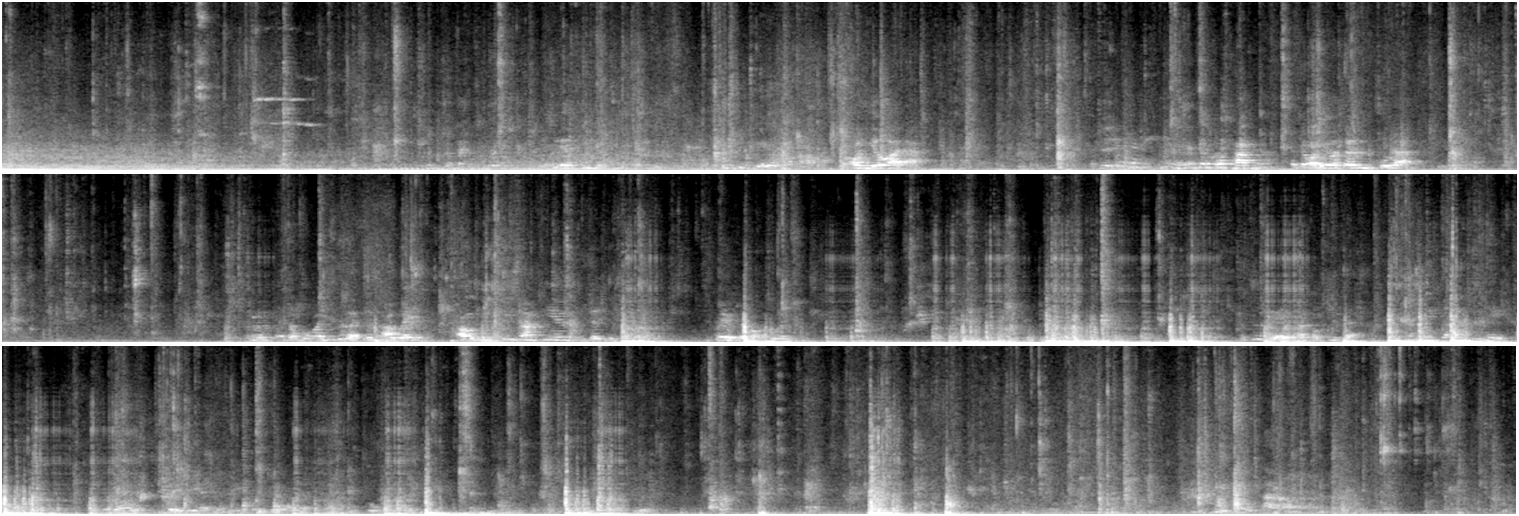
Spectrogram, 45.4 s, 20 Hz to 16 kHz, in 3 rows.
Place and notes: Guangming Rd., Fangyuan Township - Small villages
A group of old women are digging oysters, The wind and the sound vibrations generated window, Zoom H6
Changhua County, Taiwan, 4 January 2014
